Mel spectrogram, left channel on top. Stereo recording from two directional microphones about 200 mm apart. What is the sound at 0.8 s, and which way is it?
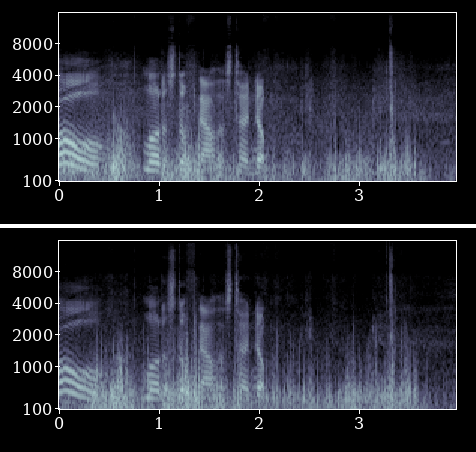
Speech, 5° right (ahead or behind).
